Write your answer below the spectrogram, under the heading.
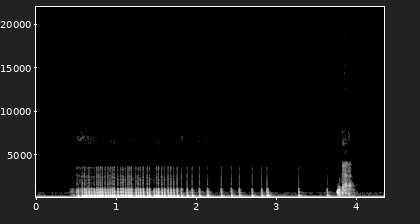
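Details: Shiba Inu dog breathing noisily while asleep indoors and being gently stroked to calm it; a fast, rattling burst of growly snorts that slows into spaced clicking puffs, ending with a brief rustle.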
